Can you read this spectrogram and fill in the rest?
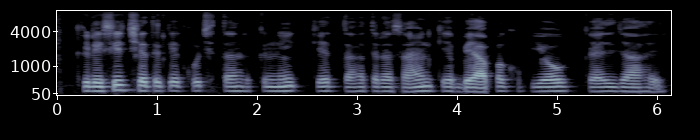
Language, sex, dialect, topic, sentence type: Magahi, female, Southern, agriculture, statement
